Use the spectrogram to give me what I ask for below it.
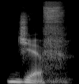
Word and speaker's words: GIF: it makes no sense it's pronounced gif but it should be jiff jiffy no gif it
